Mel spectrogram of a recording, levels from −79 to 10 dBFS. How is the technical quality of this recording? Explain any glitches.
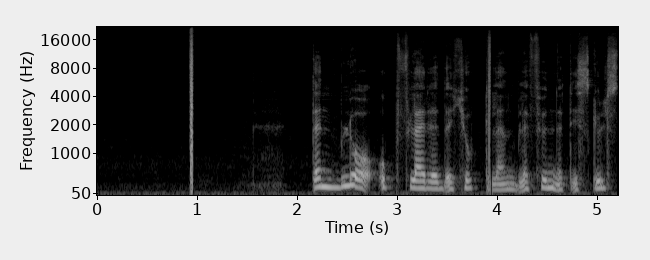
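The recording has two brief wireless microphone squelch dropouts. They fall at 0.93 to 0.99 s and 3.91 to 3.96 s. The FM radio signal fades, and the receiver's squelch mutes it. Hiss rises, then near silence lasts about 26 ms and 21 ms before the speech returns.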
